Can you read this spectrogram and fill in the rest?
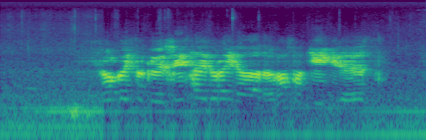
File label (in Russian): Запись звукового оповещения. Токийский метрополитен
